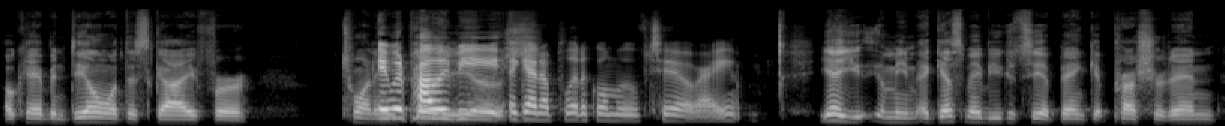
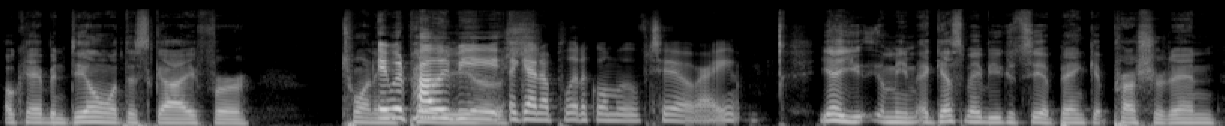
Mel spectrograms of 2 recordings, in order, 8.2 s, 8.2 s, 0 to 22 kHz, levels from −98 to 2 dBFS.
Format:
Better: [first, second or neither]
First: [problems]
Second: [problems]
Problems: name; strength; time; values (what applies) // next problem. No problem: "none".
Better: second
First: thin; very; fading below 350 Hz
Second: none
